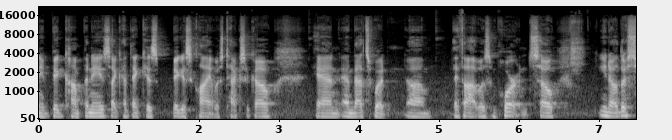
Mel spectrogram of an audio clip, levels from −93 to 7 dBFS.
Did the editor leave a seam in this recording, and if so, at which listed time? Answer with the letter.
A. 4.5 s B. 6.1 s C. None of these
C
